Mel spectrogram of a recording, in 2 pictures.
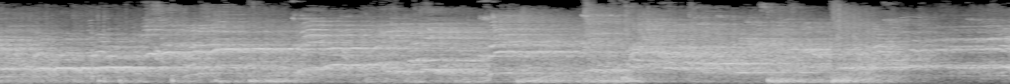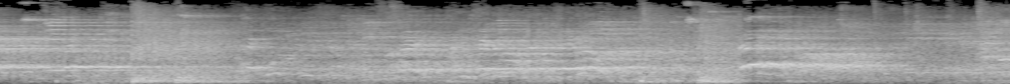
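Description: Young girls shout and call out to each other during a game.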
